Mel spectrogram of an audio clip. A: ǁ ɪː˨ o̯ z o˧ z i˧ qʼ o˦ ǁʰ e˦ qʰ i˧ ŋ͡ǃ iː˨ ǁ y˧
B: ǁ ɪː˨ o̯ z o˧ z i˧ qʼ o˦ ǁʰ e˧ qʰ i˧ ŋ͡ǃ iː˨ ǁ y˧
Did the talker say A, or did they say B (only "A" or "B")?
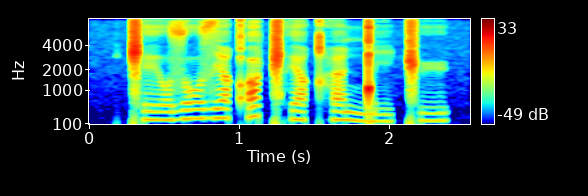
B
